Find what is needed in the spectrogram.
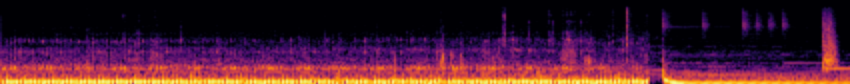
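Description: Deep, steady car engine rumble that cuts off abruptly just after three seconds in, followed by music with sharp drum hits.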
